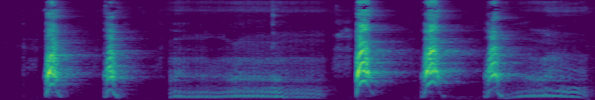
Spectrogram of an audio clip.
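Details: Bully bulldog kept as a pet giving quick barks, two close together, then a long low rumbling growl over a second, then three more sharp barks ending in a low growl.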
